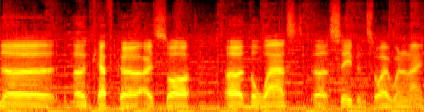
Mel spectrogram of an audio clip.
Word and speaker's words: Sabin: Do they pronounce Sabin's name? Is it Sabin or Sabin?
